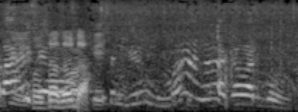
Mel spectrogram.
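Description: People talking in short bursts over a steady hiss.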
